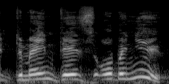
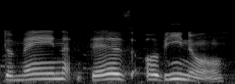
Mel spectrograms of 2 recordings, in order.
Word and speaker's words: Domaine des Aubineaux: everyone, welcome to Domaine Des Aubineaux.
